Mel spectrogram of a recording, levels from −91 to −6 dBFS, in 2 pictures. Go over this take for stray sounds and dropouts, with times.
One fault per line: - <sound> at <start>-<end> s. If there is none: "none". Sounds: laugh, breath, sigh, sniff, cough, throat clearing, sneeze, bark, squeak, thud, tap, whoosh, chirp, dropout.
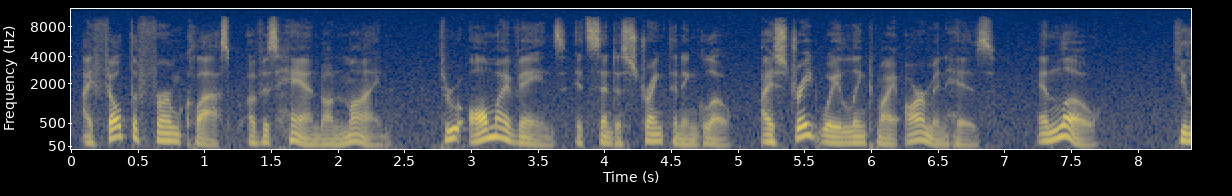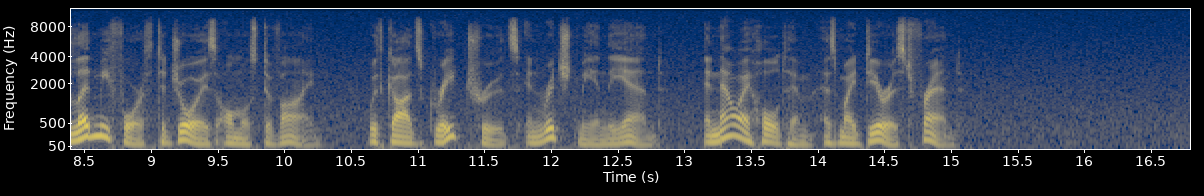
none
